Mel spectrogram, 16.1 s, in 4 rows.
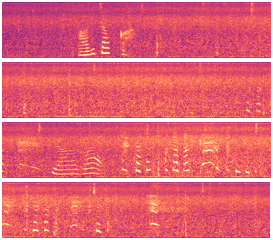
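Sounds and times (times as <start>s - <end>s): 
rain pouring down outdoors: 0.0s - 16.1s
speech: 1.1s - 2.1s, 8.8s - 14.8s
laughter: 7.6s - 8.8s, 9.9s - 14.9s
person exclaiming: 8.3s - 13.6s.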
